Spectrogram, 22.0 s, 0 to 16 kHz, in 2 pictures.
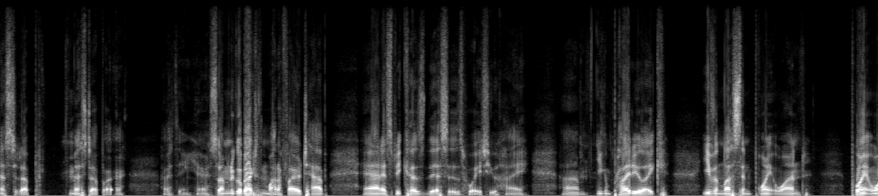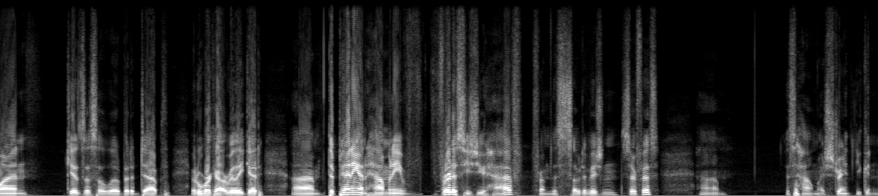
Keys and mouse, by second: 1.5-3.4 drag, 6.2-8.3 drag, 9.8-10.2 middle drag, 12.7 middle click, 12.9-14.5 middle drag.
